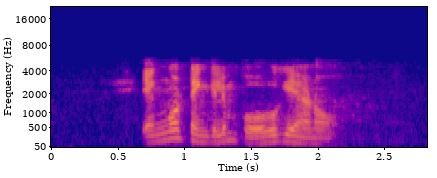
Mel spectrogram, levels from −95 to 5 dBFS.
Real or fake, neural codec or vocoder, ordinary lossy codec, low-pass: real; none; Opus, 32 kbps; 5.4 kHz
